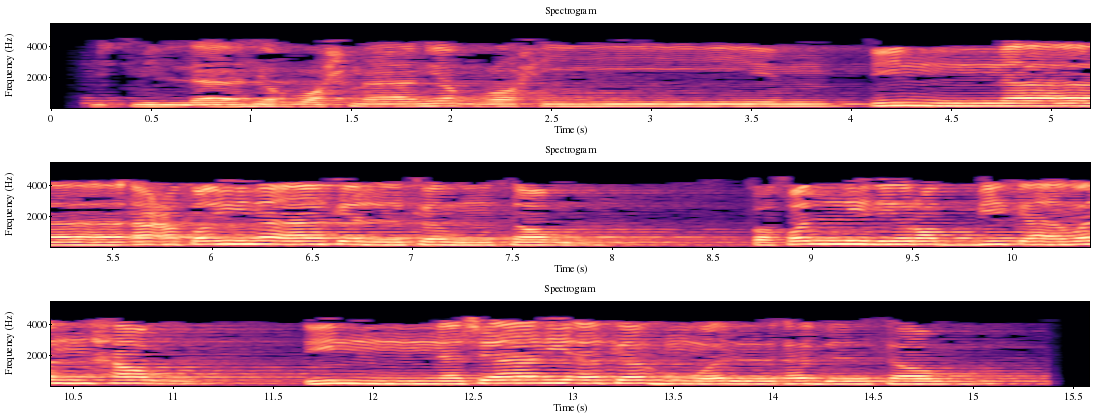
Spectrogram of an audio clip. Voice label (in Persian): ترتیل سوره کوثر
